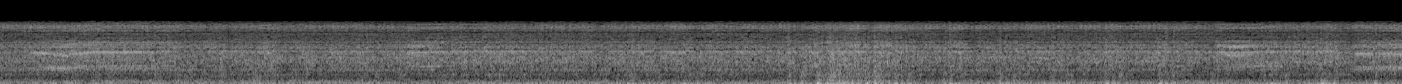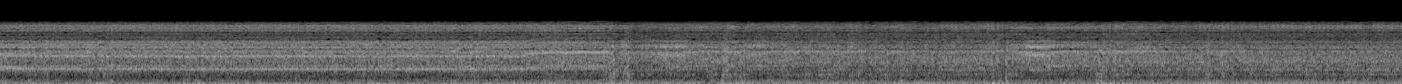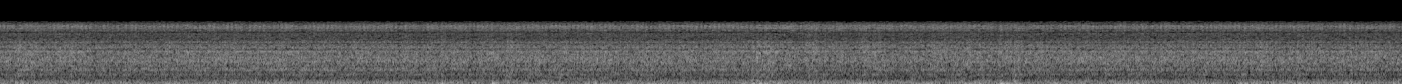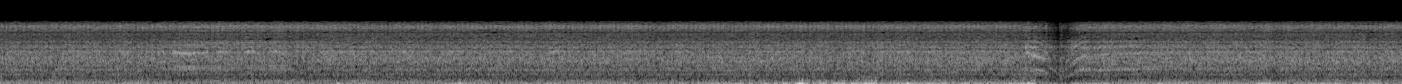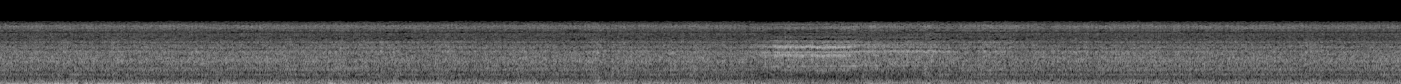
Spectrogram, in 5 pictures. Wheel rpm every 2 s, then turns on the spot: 230, 230, 230, 230, 240, 230, 220, 210, 210, 220, 220, 230, 230, 230, 230, 240, 230, 230, 230, 230, 230, 230, 230, 230, 230, 220, 170, 240, 230, 230, 230, 230, 220, 230, 230.
none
